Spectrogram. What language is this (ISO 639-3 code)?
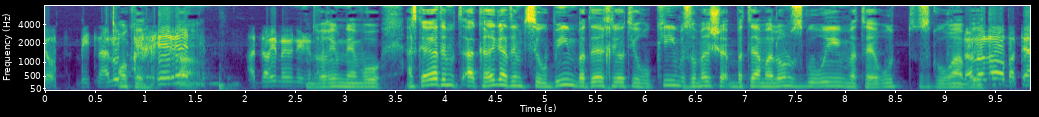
heb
